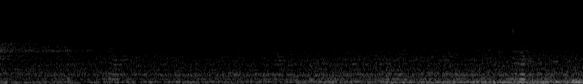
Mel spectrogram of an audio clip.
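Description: Honeybees at an opened swarm hive buzz steadily and densely throughout, a close continuous drone that grows slightly louder toward the end, with no talking.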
